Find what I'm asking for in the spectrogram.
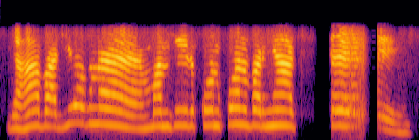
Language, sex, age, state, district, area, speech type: Maithili, female, 60+, Bihar, Araria, rural, conversation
